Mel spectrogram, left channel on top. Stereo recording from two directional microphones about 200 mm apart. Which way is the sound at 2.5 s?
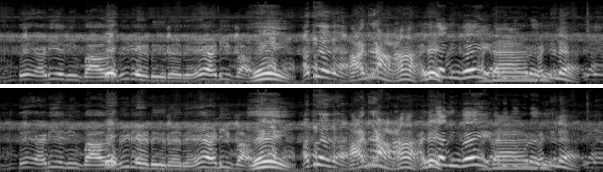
Centre (ahead or behind).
